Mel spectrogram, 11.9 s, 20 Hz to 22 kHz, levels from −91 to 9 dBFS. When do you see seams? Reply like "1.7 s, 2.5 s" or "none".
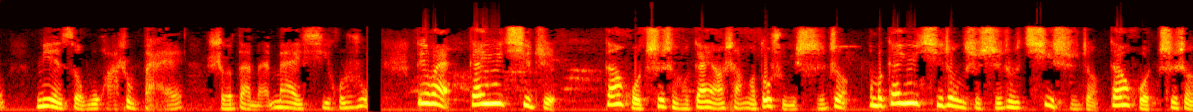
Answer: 8.6 s, 11.0 s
